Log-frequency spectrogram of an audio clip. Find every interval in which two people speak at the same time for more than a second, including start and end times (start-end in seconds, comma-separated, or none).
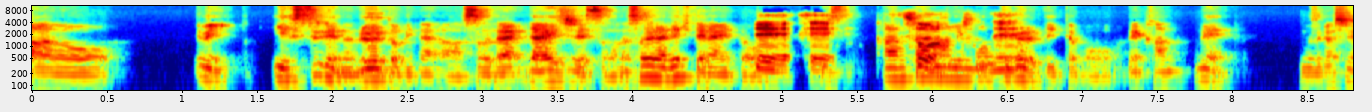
4.8-6.7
